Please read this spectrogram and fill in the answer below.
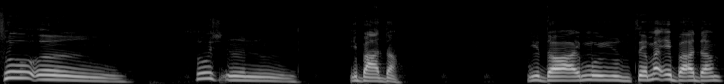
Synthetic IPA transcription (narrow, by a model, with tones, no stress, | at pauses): su˦˨ | su˦˨ | i˨ba˨da̰˨m | ji˨da˨˦mu˦ju˨u˨t͡se˨˦ma˦i˦ba˨da˧m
